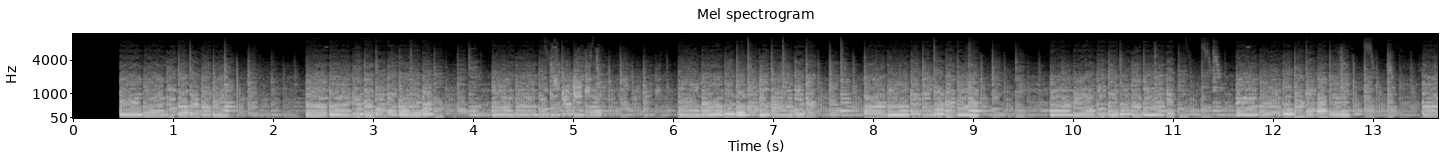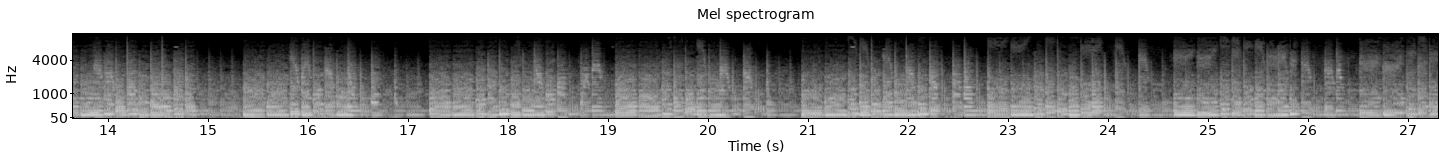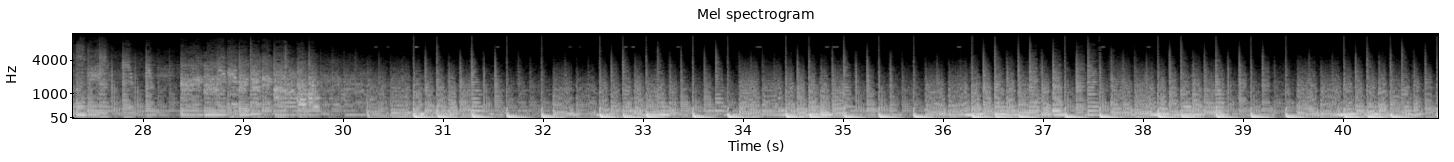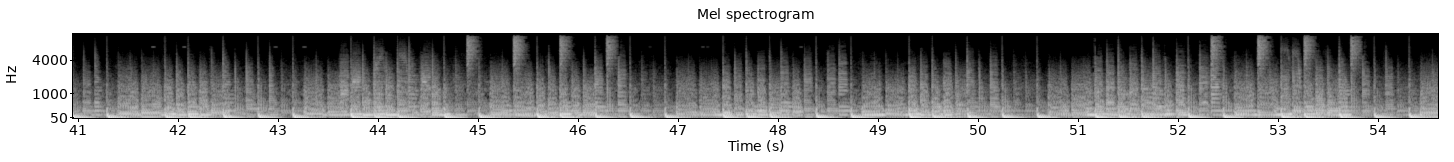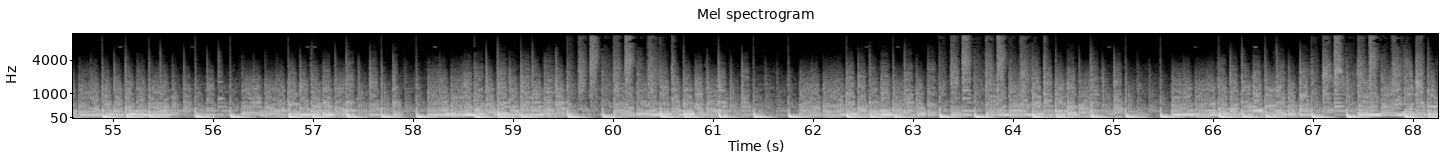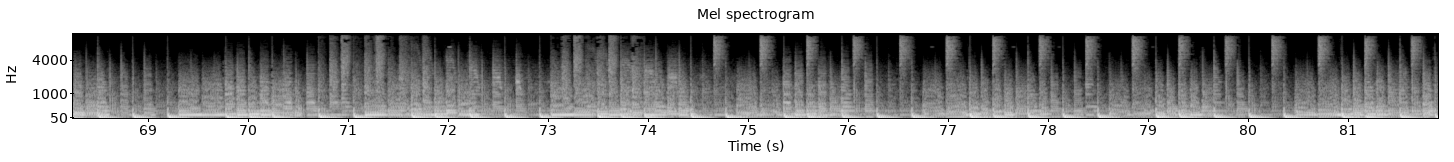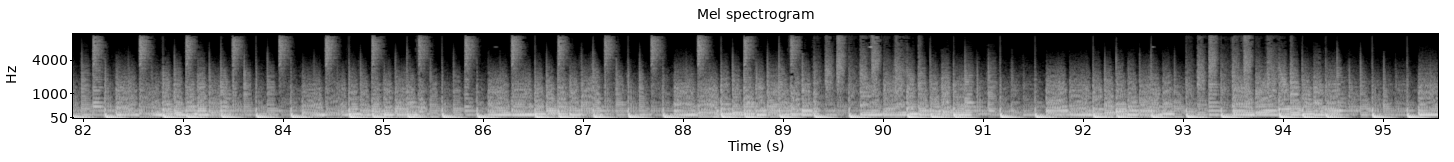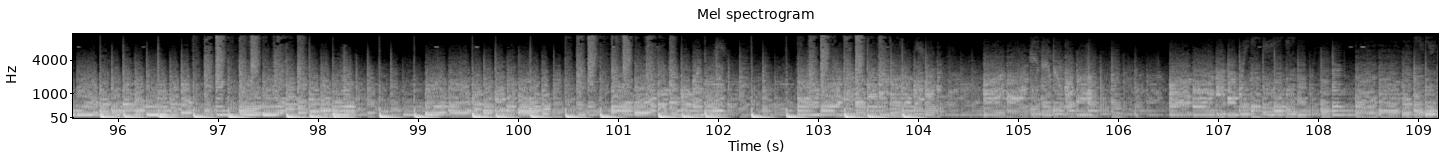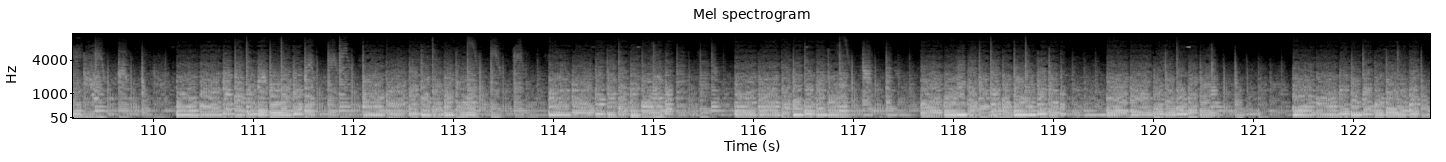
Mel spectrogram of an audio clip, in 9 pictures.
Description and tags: composition of three softsynths a drumkit and some percussions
